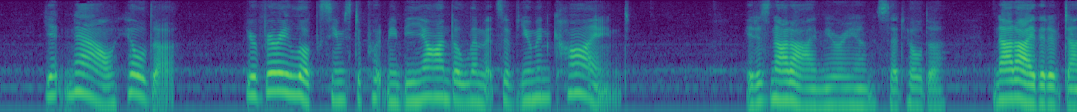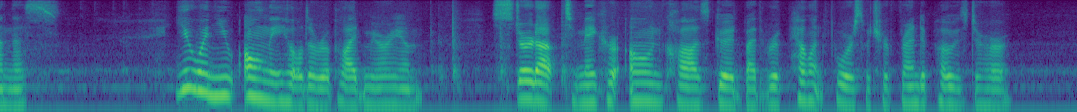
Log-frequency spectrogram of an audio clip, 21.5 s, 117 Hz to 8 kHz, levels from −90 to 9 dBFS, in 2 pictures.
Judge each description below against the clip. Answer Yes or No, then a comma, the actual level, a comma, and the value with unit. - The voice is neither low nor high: Yes, medium, 165 Hz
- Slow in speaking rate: No, average, 150 wpm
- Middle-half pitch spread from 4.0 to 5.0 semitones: Yes, average, 4.6 semitones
